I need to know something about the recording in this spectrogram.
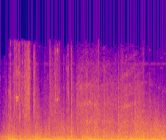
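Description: Explosions boom with a deep rumble.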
